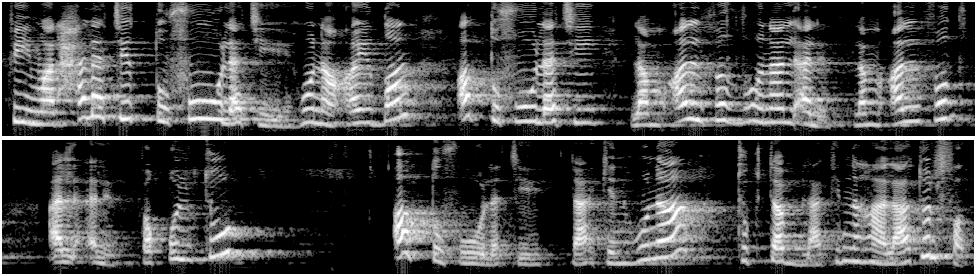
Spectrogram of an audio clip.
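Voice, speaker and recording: A woman's voice: high-pitched, expressive, moderate pace, vocal fry. A woman teacher giving a recorded grammar lesson to young children, explaining patiently step by step and asking repeated questions. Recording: echoey room, dull lo-fi sound.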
